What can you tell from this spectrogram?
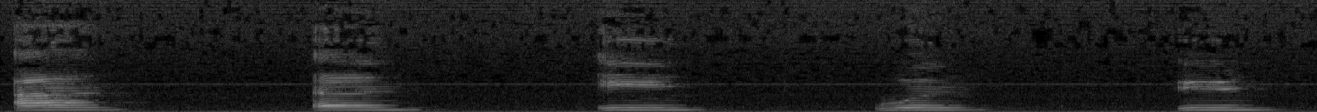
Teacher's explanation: I, A, V, Ao, O, U, Ye, Yue, The last group we call nasal finals. Actually, it's a combination of a vowel plus a nasal consonant, n.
